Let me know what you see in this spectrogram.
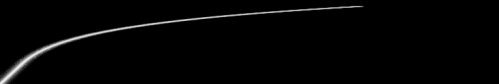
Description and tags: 0Hz to 22500kHz in 5 seconds
Sine wave sweep from 0 Hertz to 22.5 kilohertz generated in Audacity.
